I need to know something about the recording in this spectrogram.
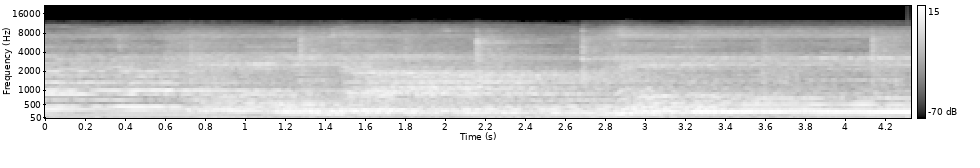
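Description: Choral music: a choir singing held, layered chords, with the notes shifting every second or so.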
